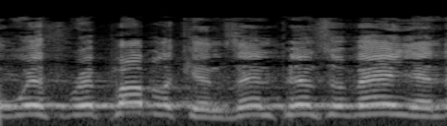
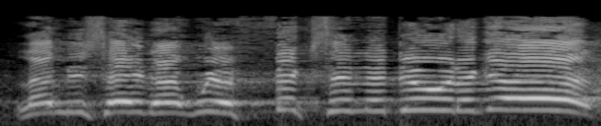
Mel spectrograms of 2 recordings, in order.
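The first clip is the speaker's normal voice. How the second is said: put-on playful Georgia accent, louder and a bit higher; 5 semitones higher, 7 dB louder than usual. A senator hams up a Georgia accent for the crowd. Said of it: "in my best Georgia accent".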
